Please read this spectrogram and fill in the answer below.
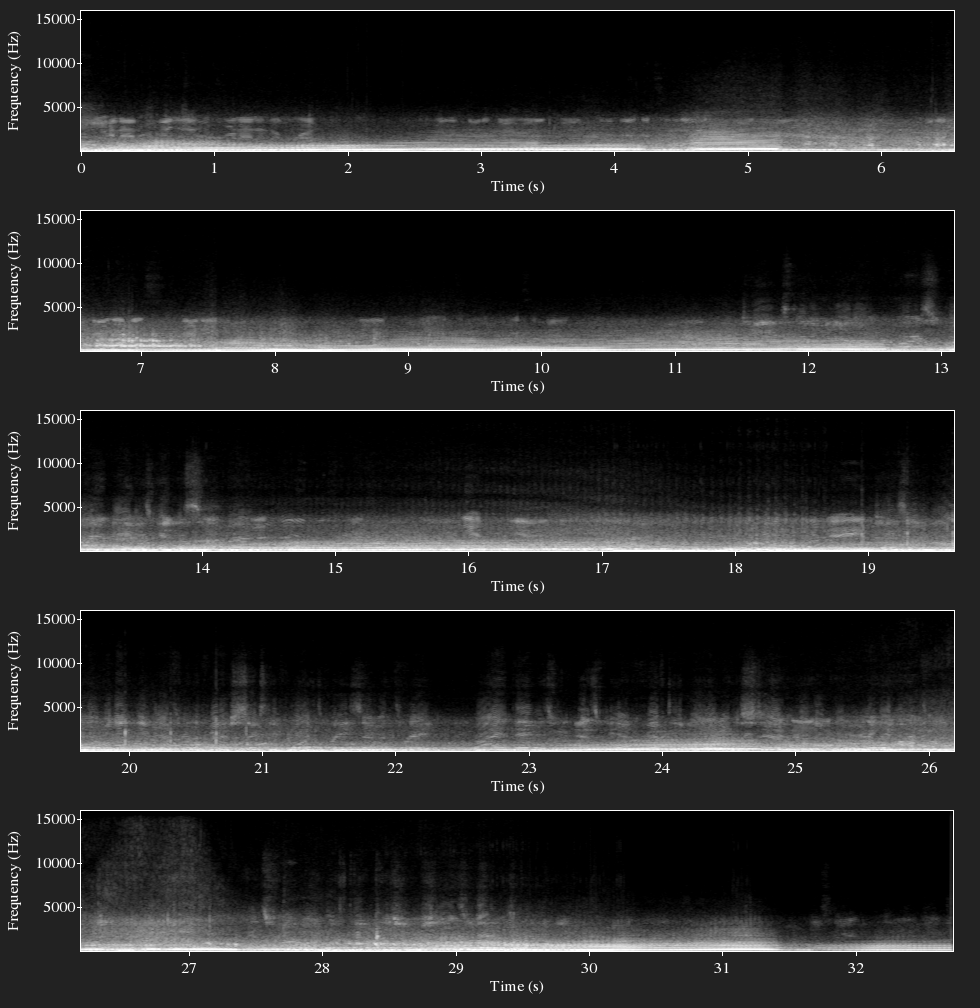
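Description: A car engine driven hard through a cone course, its pitch climbing and dropping again and again as the driver accelerates and lifts between the cones.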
